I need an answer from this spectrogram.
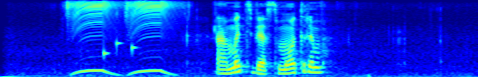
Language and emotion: Russian, positive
